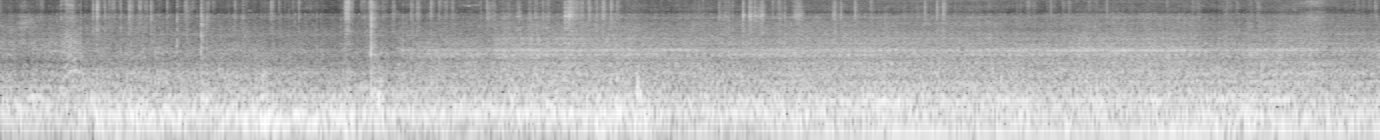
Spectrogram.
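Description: A vehicle engine hums steadily from inside a moving car.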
